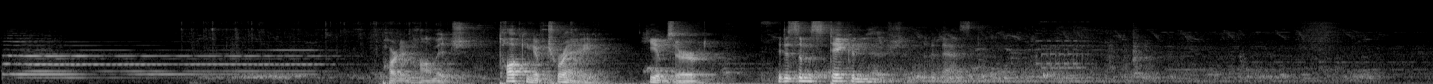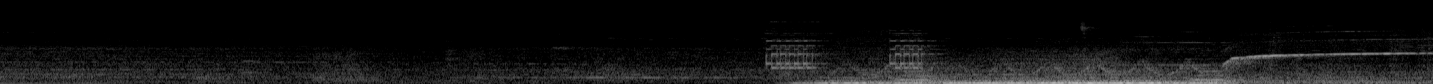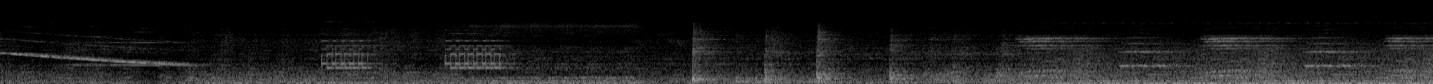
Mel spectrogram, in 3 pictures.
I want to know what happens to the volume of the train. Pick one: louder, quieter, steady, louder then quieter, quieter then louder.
quieter then louder.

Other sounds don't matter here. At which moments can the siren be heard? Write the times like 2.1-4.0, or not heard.
22.1-30.6.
